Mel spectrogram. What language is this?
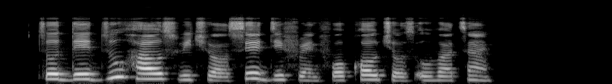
Nigerian Pidgin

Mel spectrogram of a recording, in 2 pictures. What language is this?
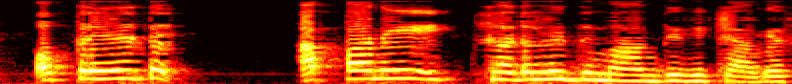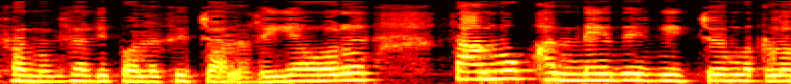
Punjabi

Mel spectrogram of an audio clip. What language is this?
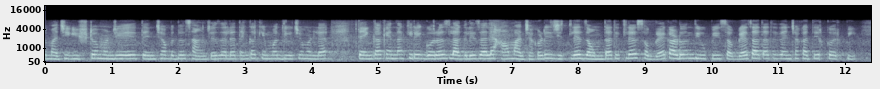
Konkani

